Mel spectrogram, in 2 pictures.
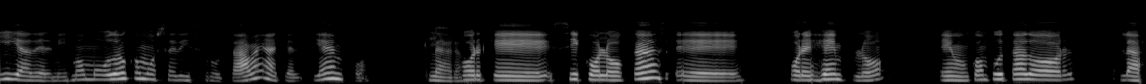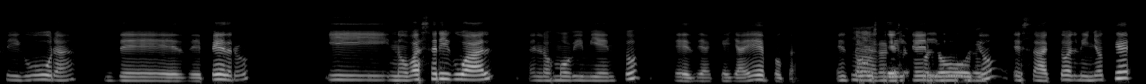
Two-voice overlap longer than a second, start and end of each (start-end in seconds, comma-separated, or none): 19.9-21.3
